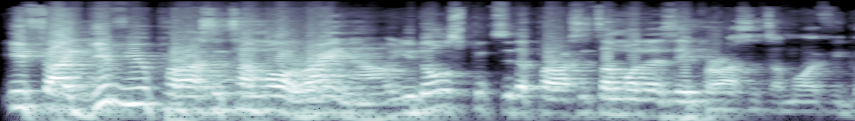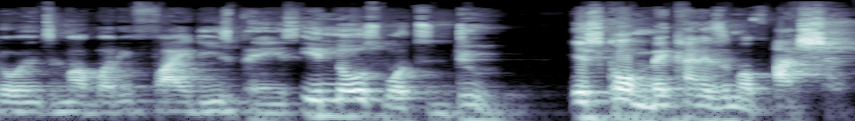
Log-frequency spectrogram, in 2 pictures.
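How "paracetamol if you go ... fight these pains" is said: low, soft pretend command; mock pill instructions. Speaker pretends to instruct paracetamol, low mock command.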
